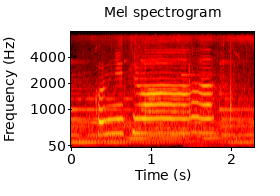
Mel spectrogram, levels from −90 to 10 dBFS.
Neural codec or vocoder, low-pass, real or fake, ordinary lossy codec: none; 7.2 kHz; real; none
